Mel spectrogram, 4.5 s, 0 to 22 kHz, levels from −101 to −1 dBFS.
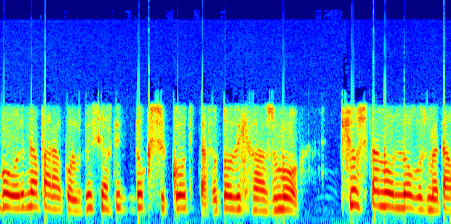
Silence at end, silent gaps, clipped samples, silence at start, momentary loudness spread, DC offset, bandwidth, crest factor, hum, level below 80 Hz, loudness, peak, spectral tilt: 0 s; none; 0.2%; 0 s; 5 LU; under 0.1%; 7 kHz; 12 dB; none; -58 dBFS; -13 LUFS; 0 dBFS; -6.5 dB/octave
